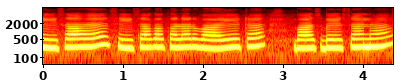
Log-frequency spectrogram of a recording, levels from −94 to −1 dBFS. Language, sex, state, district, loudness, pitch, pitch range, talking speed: Hindi, female, Haryana, Charkhi Dadri, -13 LUFS, 260 Hz, 245-270 Hz, 135 wpm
